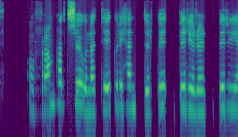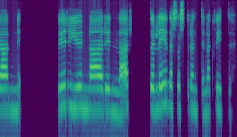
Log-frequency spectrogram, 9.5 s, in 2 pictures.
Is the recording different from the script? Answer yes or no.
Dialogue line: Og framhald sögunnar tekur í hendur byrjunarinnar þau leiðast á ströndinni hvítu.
no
